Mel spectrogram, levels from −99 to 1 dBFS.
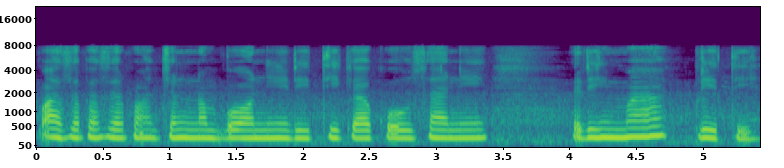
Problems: none marked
